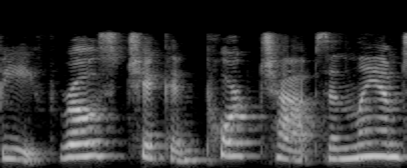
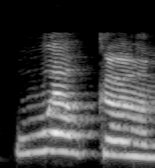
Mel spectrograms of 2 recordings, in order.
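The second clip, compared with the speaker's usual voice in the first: much higher, much louder beaming greeting; booming welcome; 8 semitones higher, 13 dB louder than usual. Acted. Dumbledore welcomes the students, booming and beaming. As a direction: greet the whole school grandly.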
